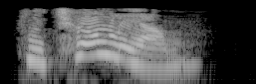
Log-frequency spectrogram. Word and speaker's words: petroleum: 那我们刚才说了汽油是从石油中提炼出来的，所以接下来我们就要看看石油这个单词 petroleum Petroleum, P-E-T-R-O-L-E-U-M, 这个字母 E 要读作短的 E, 而字母 O 要读它的本音 O, 字母组合 E-U 在这里读作双元音 E-R, Petroleum, 重音在第二个音节，一起来读一遍吧 ,Petroleum。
